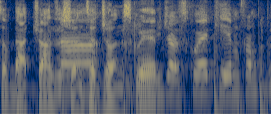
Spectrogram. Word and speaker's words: Skweird: Because they see the spelling, not sure how to pronounce it. So it would be like Skweird. Right. Skewed.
